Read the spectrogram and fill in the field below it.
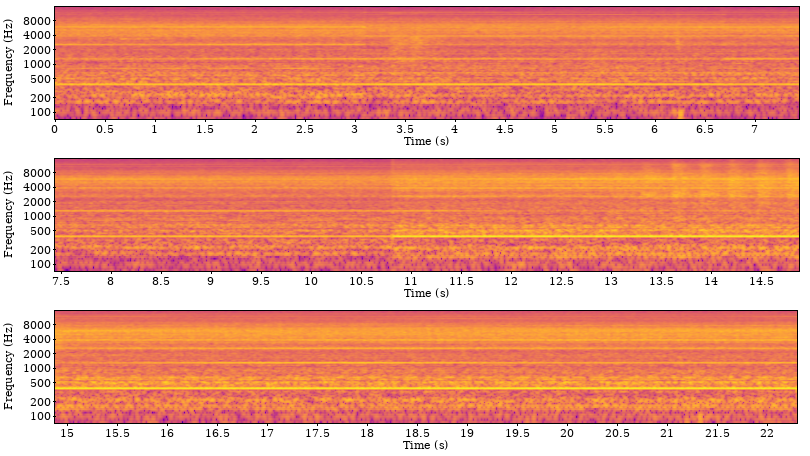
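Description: A CNC milling machine on a dry run with no cutting, a loud steady motor whir and tonal hum that shifts up in level midway and continues evenly throughout.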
